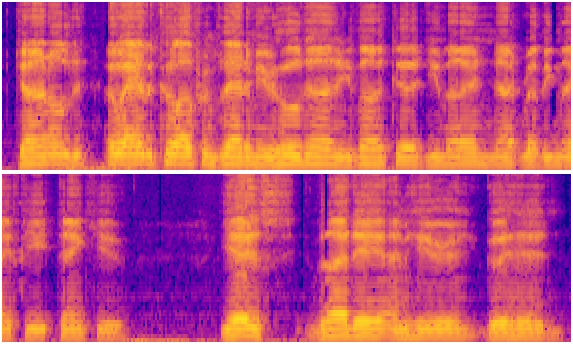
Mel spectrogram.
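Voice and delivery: hammed-up Trump taking a call from Vladimir; Trump impression. Trump voice skit on phone.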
